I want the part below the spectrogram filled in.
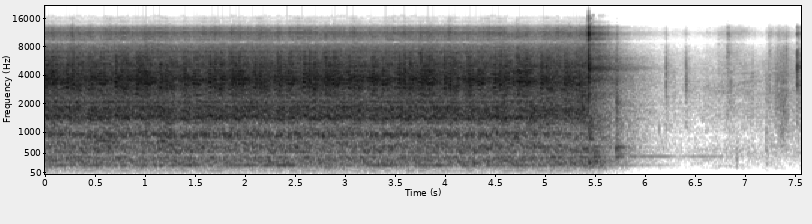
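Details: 1970 Ford Torino GT V8, revived after sitting since 1992, carburetor refilled and pumped after briefly running: starter churns evenly for about five seconds without catching; cranks but won't fire, apparently not getting fuel.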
